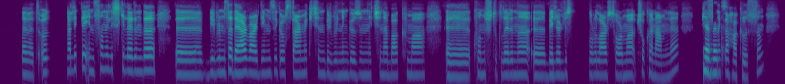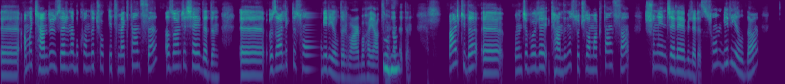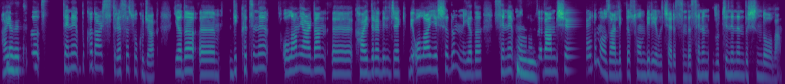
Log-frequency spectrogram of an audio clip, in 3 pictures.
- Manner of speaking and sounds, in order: other background noise; distorted speech; static; tapping
- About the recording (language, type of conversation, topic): Turkish, advice, Verimli bir çalışma ortamı kurarak nasıl sürdürülebilir bir rutin oluşturup alışkanlık geliştirebilirim?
